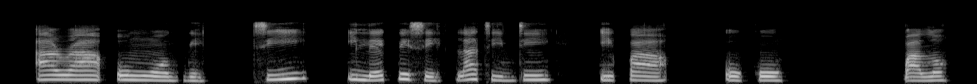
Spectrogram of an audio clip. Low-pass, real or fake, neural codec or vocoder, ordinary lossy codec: 7.2 kHz; real; none; none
